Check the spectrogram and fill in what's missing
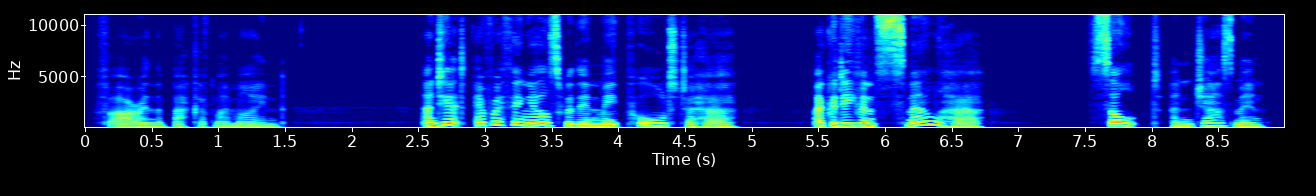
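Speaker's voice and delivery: plain reading voice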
